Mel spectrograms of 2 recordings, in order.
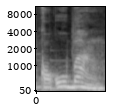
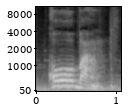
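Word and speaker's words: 交番: Nah, di sini pengucapannya bukan ko ubang, tapi seperti melafalkan O dengan O. Jadi kobang. Kobang.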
